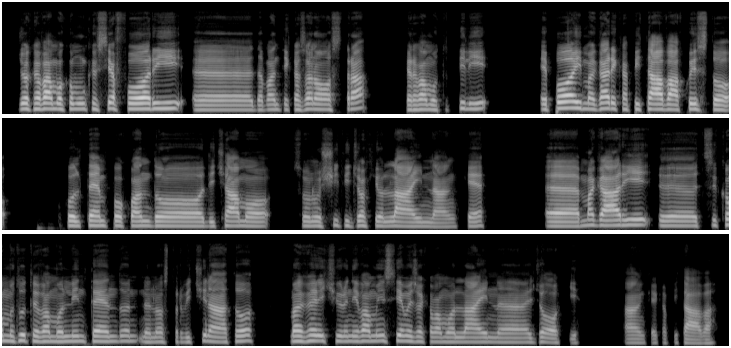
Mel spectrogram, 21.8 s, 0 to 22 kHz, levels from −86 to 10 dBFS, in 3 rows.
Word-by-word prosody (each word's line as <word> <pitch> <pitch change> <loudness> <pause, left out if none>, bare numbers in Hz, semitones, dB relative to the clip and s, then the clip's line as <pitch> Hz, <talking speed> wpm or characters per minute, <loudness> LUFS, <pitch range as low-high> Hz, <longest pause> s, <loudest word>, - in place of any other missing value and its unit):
giocavamo 195 0 +4
comunque 195 0 -2
sia 205 +4 +1
fuori, 200 +2 +5
ehm, 165 0 0
davanti 175 +1 -4
casa 170 +3 -1
nostra 190 +3 +1
che - - -11
eravamo 170 -1 +1
tutti 165 +7 -8
lì, 195 - -3 0.5
e 180 -1 -1
poi 225 +1 +7
magari 200 +1 +3
capitava 180 -1 +4
questo 170 -3 0 0.5
col 165 -2 +2
tempo 170 -2 +1
quando 160 -1 +1
diciamo 155 0 -1 0.2
sono 160 0 -6
usciti 170 +3 -7
i - - -9
giochi 165 +1 -4
online 150 -2 0
anche, 145 +4 -5 0.5
ehm, 155 -1 +3
magari, 185 +1 +3
ehm, 165 -1 -1
siccome 185 +1 -4
tutti 205 -2 -1
avevamo 175 -1 0
il 175 - -1
Nintendo 185 0 -1
nel 170 -4 -8
nostro 165 0 -8
vicinato, 175 +3 -2 0.3
magari 190 +1 +1
ci 190 - -9
riunivamo 185 +1 -2
insieme 195 0 -2
giocavamo 165 -1 -5
online 160 -1 -3 0.2
ai 150 - -7
giochi, 140 -4 -6 0.4
anche 130 -1 -8
capitava. 125 -2 -6
170 Hz, 130 wpm, -20 LUFS, 160-185 Hz, 0.5 s, poi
